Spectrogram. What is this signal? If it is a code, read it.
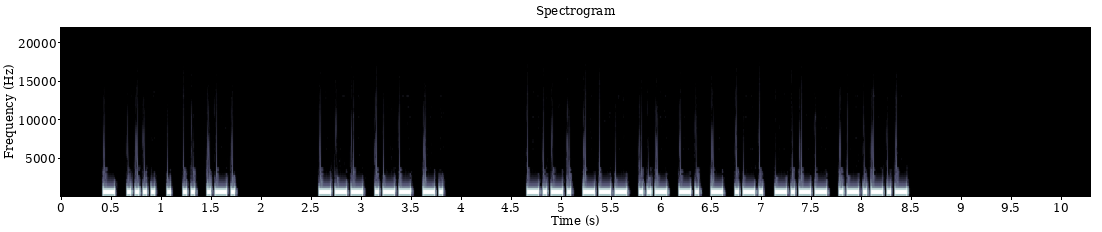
Morse code, heard as a keyed tone, about 30 wpm, 700 Hz. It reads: THEIR OWN COUNTRY.
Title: 3x Word-Spacing - Sentences from Top 300 Words - 30wpm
